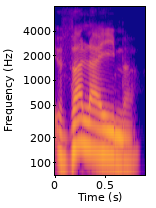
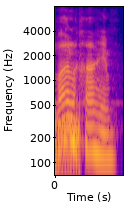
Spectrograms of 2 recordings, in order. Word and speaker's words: Valheim: Tu as dit Valheim. Moi, je prononce Valheim.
